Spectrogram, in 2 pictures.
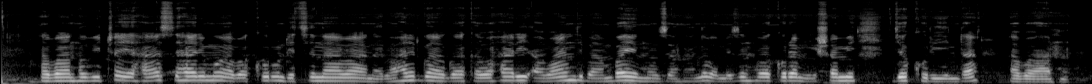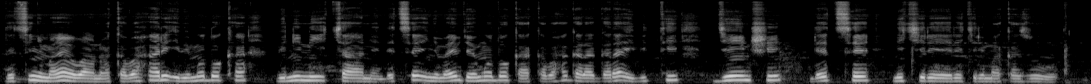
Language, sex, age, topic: Kinyarwanda, male, 25-35, government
